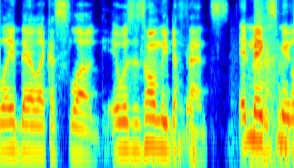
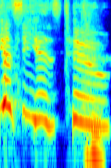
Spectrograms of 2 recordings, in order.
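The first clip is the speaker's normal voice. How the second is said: put-on very high, sad, tearful, drawn-out crying voice; 13 semitones higher than usual. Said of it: "he's all sad".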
